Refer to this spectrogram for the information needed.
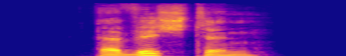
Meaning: inflection of erwischen: 1. first/third-person plural preterite 2. first/third-person plural subjunctive II
- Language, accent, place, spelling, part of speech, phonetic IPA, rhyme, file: German, Germany, Berlin, erwischten, adjective / verb, [ɛɐ̯ˈvɪʃtn̩], -ɪʃtn̩, De-erwischten.ogg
